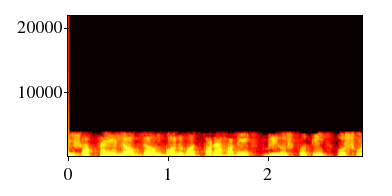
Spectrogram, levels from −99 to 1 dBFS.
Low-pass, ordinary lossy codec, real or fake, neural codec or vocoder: 3.6 kHz; MP3, 32 kbps; fake; codec, 16 kHz, 16 kbps, FreqCodec, smaller model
